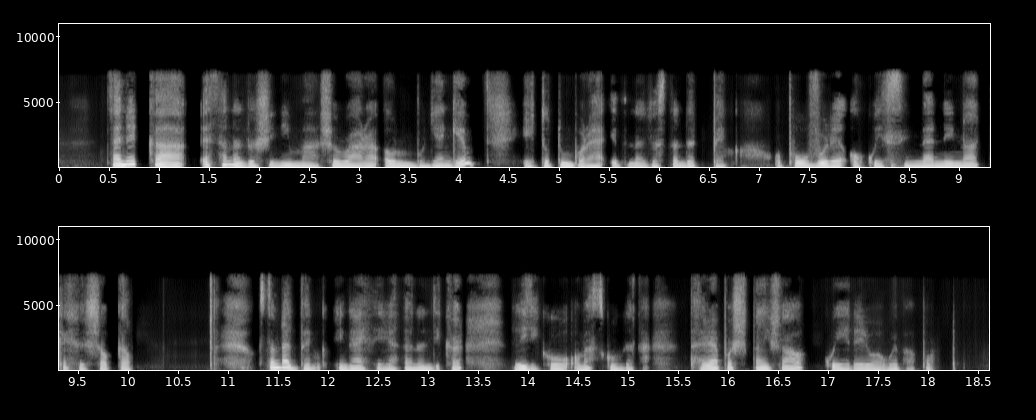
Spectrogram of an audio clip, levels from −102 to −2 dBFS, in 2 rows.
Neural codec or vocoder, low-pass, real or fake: codec, 16 kHz, 1 kbps, X-Codec, WavLM features, trained on Multilingual LibriSpeech; 7.2 kHz; fake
